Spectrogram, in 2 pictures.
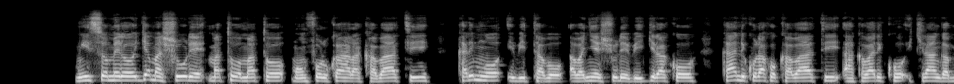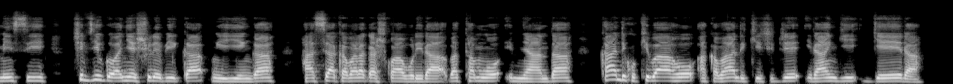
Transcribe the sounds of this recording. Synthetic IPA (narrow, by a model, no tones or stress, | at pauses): mŋiːso̞me̞ɾo̞ɾɟamaʃuːɾe̞mato̞mato̞muːɱfuɾukahaɾakaβaːti | kaɾimŋo̞ʔiβitaβo̞ʔaβaɲe̞ːʃuːɾe̞βiːɡiɾako̞ | kaːndikuɾako̞kaβaːtihakaβaɾikʰo̞ikiɾaːŋɡamiːnsi | t͡ʃivjiːuɡoaβaɲe̞ːʃuːɾe̞βiːɡamŋiːjiːŋɡa | haːsiakaβaaɾaɡaʃwaːβuɾiɾaβatamŋo̞ʔimɲaːnda | kaːndikukiβaɦo̞ʔhakaβahaːndikiʃid͡ʒe̞ʔiɾaːŋɡiɟe̞ːɾa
